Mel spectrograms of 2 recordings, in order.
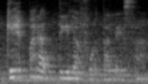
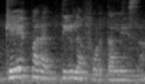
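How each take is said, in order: Both takes have the same delivery.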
